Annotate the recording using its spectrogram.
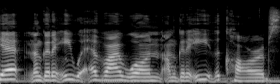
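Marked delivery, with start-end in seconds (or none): none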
